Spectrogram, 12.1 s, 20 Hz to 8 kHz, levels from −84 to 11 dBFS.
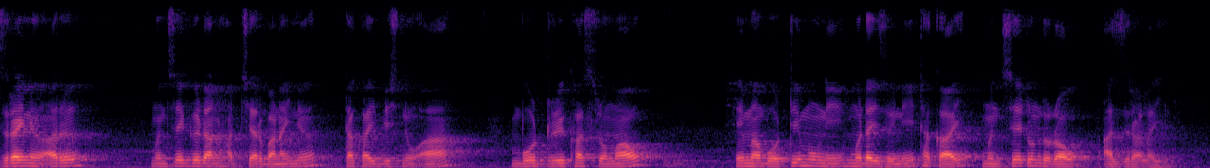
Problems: constant background noise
